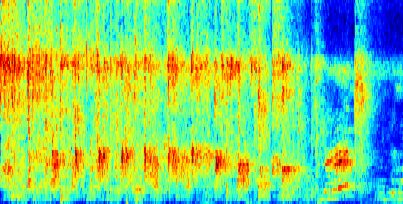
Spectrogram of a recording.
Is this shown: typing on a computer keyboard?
no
